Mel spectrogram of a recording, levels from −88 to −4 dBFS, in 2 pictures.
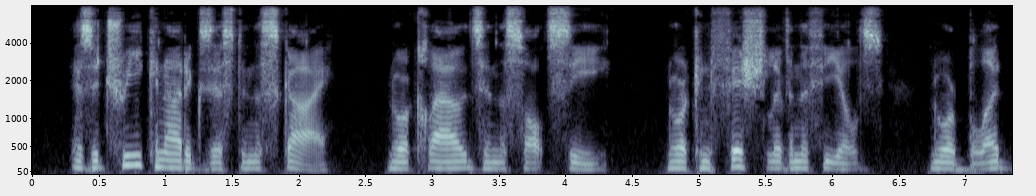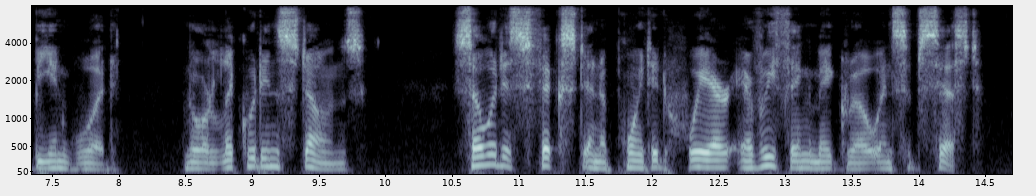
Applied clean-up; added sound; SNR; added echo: none; none; none; none.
